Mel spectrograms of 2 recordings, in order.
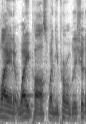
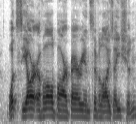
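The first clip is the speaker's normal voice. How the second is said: dwarf narrator voice in West Country accent; 3 semitones higher than usual. Reading a location description as a dwarf, in a West Country accent. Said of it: "in the voice of a West Country person, as if there was a dwarf".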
